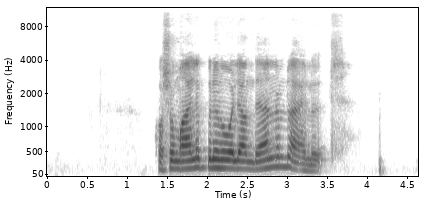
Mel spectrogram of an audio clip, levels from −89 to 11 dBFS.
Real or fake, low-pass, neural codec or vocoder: fake; 10.8 kHz; codec, 24 kHz, 0.9 kbps, WavTokenizer, medium speech release version 1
